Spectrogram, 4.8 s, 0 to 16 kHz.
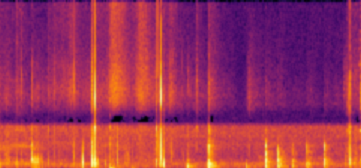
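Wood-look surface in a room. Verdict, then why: Fake. A hand knocks on an imitation wood surface that sounds like wood but is not. About 13 short, dry taps and knocks come at an uneven pace, each dying away almost at once.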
